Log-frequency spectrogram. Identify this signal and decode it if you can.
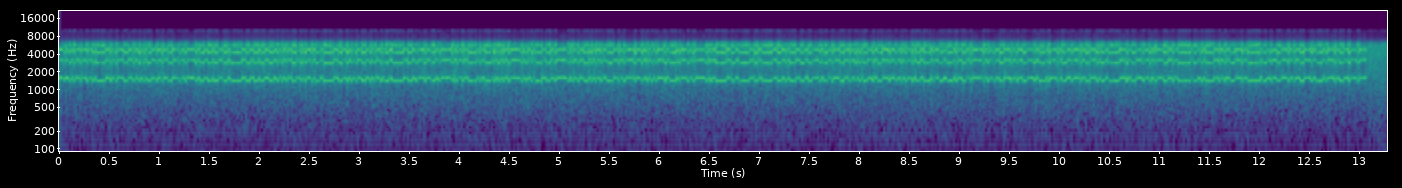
Two-tone teleprinter signal, about 170 Hz shift.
